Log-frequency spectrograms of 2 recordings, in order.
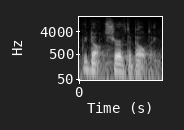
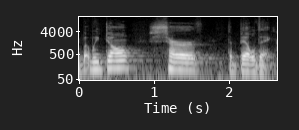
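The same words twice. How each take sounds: First: Softer, lower repeat of "We don't serve the building"; hushed, lower restatement; quiet echo. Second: "don't" leaned on, slow and firm; slow, insistent "don't"; slow emphasis. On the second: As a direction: draw out "don't serve the building". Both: Shown as a demonstration.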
